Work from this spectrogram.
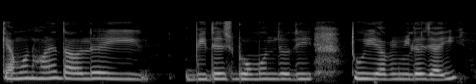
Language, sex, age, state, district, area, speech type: Bengali, female, 18-30, West Bengal, Kolkata, urban, spontaneous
